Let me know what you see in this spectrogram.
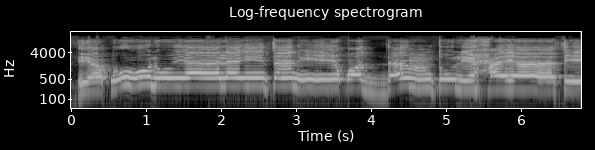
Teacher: क़ाफ़ को यहाँ पर मोटा यानी पुर पढ़ेंगे, यहाँ पर भी क़ाफ़ को मोटा यानी पुर पढ़ेंगे।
